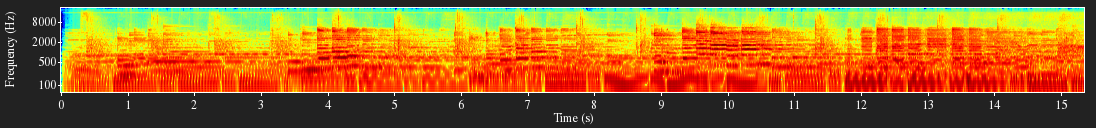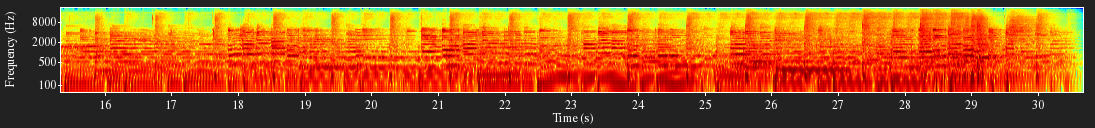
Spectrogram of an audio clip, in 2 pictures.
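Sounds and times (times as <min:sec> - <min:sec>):
1980 Schecter Strat sunburst electric guitar: 0:00.0 - 0:30.6.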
